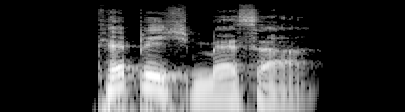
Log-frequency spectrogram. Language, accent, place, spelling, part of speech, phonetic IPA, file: German, Germany, Berlin, Teppichmesser, noun, [ˈtɛpɪçˌmɛsɐ], De-Teppichmesser.ogg
- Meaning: utility knife, box cutter, Stanley knife (tool used to cut)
